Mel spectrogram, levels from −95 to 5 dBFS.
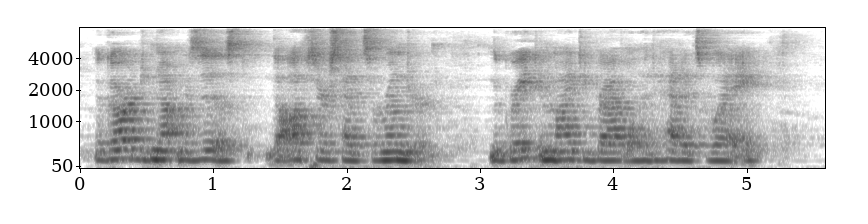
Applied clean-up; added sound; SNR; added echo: none; none; none; reverberation time 0.6 s.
